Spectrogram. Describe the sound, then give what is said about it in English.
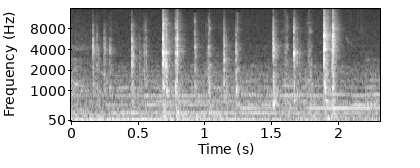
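Keys clatter on a computer keyboard as a web search is typed: many quick, light clicks in an uneven rhythm, faint and without speech. “I've just gone on um, Google and typed in X-Ray Shanghai”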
